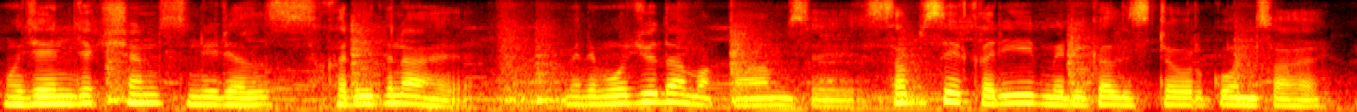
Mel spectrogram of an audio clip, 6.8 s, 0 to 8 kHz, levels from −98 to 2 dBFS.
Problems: constant background noise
